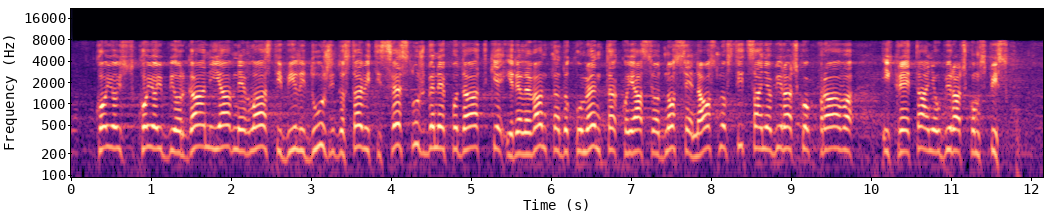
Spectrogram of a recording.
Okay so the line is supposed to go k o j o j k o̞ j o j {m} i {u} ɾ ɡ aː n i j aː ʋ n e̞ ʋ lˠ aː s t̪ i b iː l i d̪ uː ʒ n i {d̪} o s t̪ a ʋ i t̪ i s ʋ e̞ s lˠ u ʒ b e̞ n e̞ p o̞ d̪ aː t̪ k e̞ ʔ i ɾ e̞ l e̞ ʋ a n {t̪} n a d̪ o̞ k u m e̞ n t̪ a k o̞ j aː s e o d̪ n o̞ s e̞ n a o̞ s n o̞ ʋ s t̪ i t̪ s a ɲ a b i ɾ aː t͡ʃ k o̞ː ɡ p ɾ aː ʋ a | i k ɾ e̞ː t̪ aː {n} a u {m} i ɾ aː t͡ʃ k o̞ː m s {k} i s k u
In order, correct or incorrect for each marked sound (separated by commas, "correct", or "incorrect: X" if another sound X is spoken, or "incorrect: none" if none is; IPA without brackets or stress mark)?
incorrect: b, incorrect: o, correct, correct, incorrect: ɲ, incorrect: b, incorrect: p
